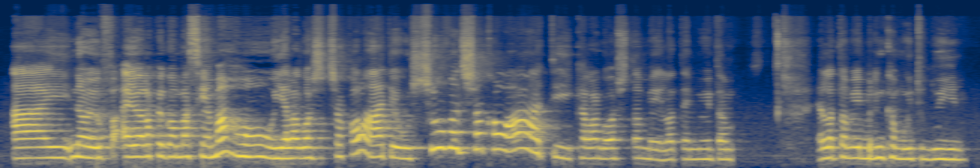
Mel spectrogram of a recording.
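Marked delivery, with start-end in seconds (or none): 3.4-4.8 high, drawn-out playful announcement; brincadeira com criança. Retold or imitated. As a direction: call it out slowly in a high child-directed voice. Recria brincadeira com paciente criança. (anúncio brincalhão, agudo e alongado)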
